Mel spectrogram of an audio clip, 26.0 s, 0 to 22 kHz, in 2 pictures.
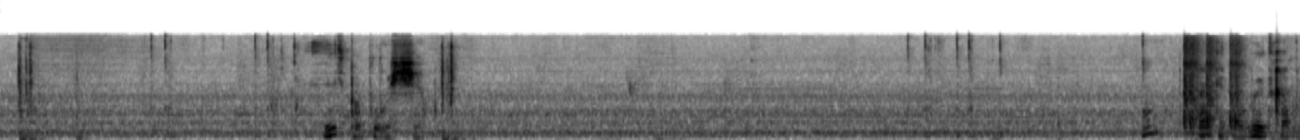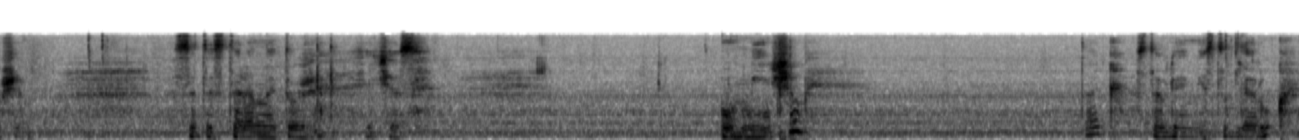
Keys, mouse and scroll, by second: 0.2 g, 2.5 click, 4.4 g, 9.5 click, 10.0-13.0 middle drag, 13.9 click, 16.2 KP_1, 20.7 g.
